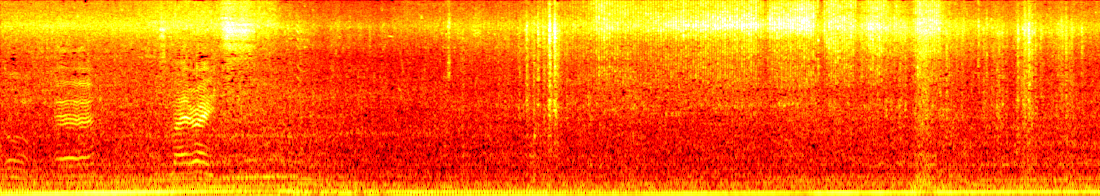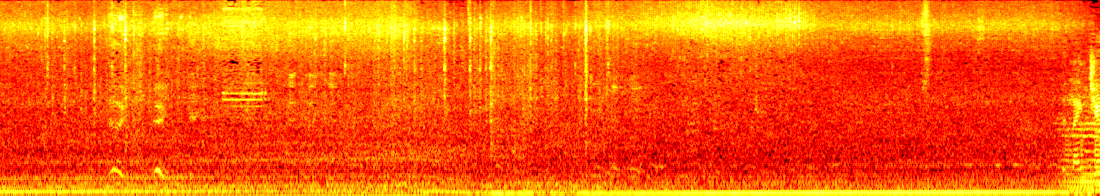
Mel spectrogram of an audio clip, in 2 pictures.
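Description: Steady low engine and road rumble heard from inside the cabin of a moving vehicle, with faint voices in the cabin now and then.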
